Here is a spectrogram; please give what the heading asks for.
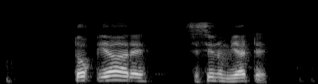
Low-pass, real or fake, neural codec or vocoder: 7.2 kHz; real; none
